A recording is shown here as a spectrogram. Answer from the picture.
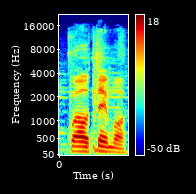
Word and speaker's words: Cuauhtémoc: Cuauhtémoc.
